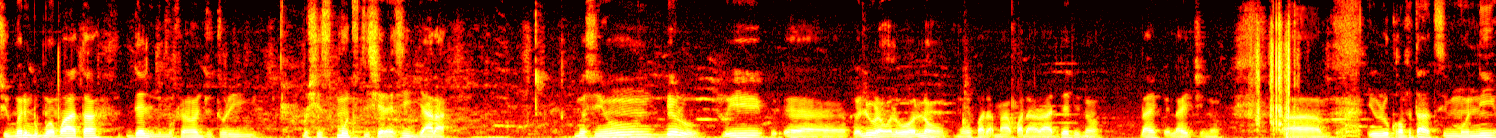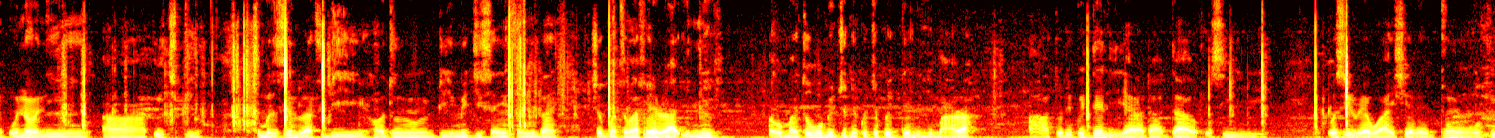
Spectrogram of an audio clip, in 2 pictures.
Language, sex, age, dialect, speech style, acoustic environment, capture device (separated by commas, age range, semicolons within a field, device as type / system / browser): Yoruba, male, 25-34, Nigeria - Ibadan, focused, music; people talking, mobile / Linux / Chrome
